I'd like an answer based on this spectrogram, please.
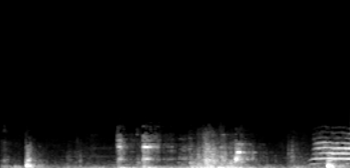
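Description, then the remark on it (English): A Siamese cat meows insistently while being fed milk, several drawn-out, wavering cries in quick succession, the last one rising sharply, with faint background clatter in between. “Siamese? A little bit, yeah. It's my wife's. Don't care too much for cats myself.”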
